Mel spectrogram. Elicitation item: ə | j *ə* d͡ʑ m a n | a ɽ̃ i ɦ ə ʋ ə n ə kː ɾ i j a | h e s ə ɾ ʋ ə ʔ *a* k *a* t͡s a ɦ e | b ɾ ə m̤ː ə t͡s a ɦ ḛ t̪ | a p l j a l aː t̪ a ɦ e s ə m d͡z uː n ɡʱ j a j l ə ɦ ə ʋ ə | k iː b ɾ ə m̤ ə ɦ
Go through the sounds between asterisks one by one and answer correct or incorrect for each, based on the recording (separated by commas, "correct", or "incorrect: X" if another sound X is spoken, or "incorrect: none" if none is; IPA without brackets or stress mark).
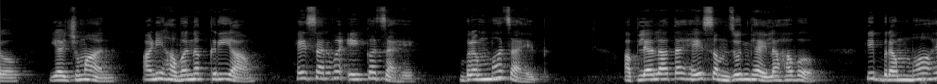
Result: correct, incorrect: e, incorrect: ə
